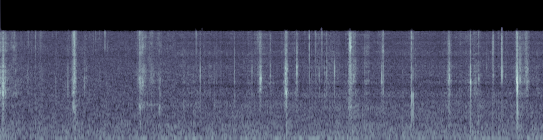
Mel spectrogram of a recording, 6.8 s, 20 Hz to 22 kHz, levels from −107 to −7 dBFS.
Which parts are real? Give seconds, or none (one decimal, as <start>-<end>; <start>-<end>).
0.0-2.2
